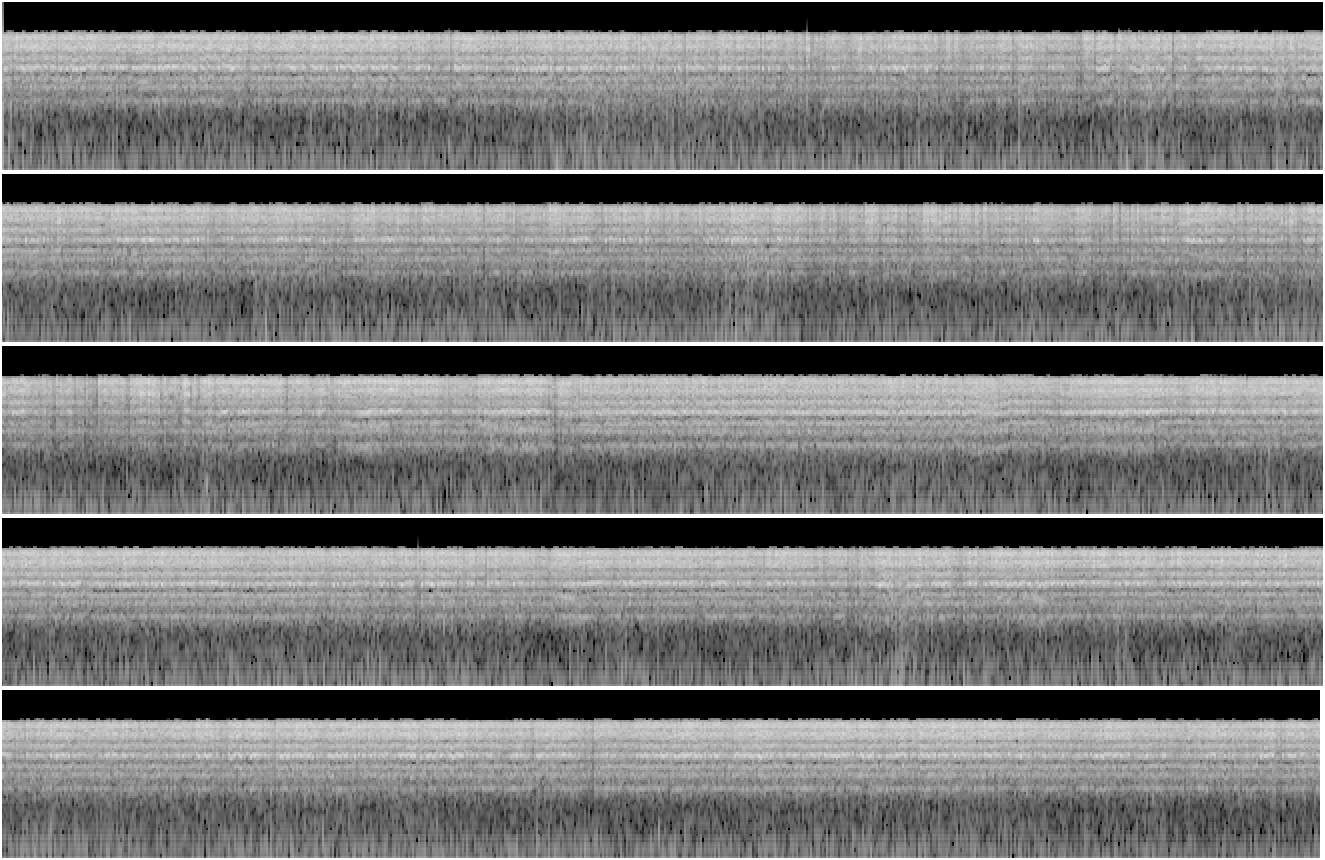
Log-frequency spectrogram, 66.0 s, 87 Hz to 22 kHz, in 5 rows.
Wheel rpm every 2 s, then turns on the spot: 230, 230, 230, 230, 230, 230, 230, 230, 230, 230, 230, 230, 230, 230, 230, 230, 200, 190, 210, 230, 230, 230, 230, 230, 230, 230, 230, 230, 230, 230, 240, 230, 230.
none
